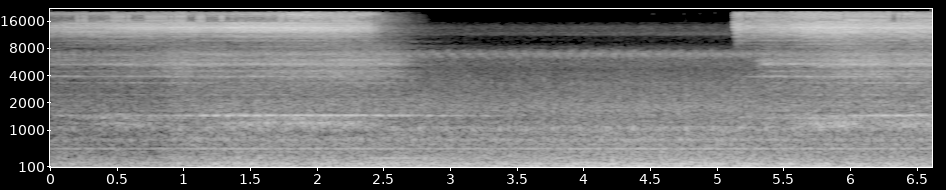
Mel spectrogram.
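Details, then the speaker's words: Florida East Coast freight train passing: a continuous piercing squeal over the low rumble of the cars, fading mid-pass and returning; source unknown. "What the heck is that noise? Isn't that a weird noise?"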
